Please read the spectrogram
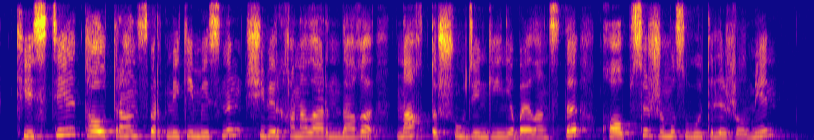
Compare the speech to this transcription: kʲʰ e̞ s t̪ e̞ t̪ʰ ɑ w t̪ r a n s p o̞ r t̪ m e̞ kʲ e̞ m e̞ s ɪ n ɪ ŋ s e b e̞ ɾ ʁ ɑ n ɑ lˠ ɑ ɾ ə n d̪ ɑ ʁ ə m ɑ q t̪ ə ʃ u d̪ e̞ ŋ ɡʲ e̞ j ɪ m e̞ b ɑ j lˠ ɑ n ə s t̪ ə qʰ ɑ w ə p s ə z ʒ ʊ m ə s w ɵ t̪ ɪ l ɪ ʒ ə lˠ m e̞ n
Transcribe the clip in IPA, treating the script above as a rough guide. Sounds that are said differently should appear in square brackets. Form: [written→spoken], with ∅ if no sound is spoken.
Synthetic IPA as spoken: kʲʰ e̞ s t̪ e̞ t̪ʰ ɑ w t̪ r a n s p o̞ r t̪ m e̞ kʲ e̞ m e̞ s ɪ n ɪ ŋ [s→ʃ] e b e̞ ɾ [ʁ→χ] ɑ n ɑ lˠ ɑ ɾ ə n d̪ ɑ ʁ ə [m→n] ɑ q t̪ ə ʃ u d̪ e̞ ŋ ɡʲ e̞ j ɪ [m→n] e̞ b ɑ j lˠ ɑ n ə s t̪ ə qʰ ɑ w ə p s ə z ʒ ʊ m ə s w ɵ t̪ ɪ l ɪ ʒ ə lˠ m e̞ n

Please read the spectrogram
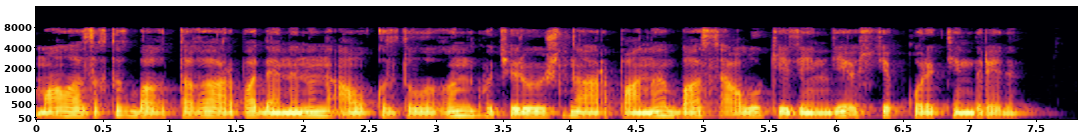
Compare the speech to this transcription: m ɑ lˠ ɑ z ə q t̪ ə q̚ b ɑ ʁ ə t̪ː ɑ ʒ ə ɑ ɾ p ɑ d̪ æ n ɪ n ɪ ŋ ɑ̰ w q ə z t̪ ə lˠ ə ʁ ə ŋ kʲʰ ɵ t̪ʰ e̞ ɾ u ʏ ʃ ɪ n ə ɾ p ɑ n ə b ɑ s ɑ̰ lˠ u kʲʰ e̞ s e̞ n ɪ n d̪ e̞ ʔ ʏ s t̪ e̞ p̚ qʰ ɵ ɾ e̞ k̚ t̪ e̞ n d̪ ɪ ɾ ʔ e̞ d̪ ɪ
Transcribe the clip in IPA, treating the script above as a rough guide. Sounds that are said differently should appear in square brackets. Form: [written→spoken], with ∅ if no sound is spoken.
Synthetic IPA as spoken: m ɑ lˠ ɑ z ə q t̪ ə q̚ b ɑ ʁ ə t̪ː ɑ [ʒ→ʁ] ə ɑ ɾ p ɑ d̪ æ n ɪ n ɪ ŋ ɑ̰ w q ə z [t̪→d̪] ə lˠ ə ʁ ə ŋ kʲʰ ɵ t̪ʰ e̞ ɾ u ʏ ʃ ɪ n [ə→ɑ] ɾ p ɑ n ə b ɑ s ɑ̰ lˠ u kʲʰ e̞ [s→z] e̞ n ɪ n d̪ e̞ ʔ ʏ s t̪ e̞ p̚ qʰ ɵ ɾ e̞ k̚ t̪ e̞ n d̪ ɪ ɾ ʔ e̞ d̪ ɪ

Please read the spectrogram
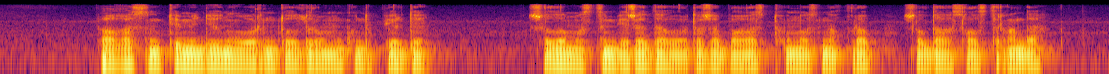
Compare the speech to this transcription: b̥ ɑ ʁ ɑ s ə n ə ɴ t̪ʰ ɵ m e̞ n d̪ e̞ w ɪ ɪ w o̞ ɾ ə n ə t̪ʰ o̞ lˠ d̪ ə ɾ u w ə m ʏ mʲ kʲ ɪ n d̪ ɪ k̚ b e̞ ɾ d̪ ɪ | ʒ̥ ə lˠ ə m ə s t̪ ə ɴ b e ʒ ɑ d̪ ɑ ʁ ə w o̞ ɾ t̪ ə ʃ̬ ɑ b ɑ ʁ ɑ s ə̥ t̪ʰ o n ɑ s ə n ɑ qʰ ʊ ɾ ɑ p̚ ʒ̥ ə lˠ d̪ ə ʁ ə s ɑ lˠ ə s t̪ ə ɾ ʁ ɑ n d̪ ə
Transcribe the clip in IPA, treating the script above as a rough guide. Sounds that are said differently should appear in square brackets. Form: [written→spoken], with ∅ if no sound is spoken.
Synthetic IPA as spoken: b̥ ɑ ʁ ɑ s ə n ə ɴ t̪ʰ ɵ m e̞ n d̪ e̞ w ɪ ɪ w o̞ ɾ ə n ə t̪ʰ o̞ lˠ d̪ ə ɾ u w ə m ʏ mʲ kʲ ɪ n d̪ ɪ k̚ b e̞ ɾ d̪ ɪ | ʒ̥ ə lˠ ə m ə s t̪ ə ɴ b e ʒ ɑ d̪ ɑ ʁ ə w o̞ ɾ t̪ [ə→ɑ] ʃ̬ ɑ b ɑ ʁ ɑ s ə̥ t̪ʰ o n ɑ s ə n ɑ qʰ ʊ ɾ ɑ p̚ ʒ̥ ə lˠ d̪ [ə→ɑ] ʁ ə s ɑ lˠ ə s t̪ ə ɾ ʁ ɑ n d̪ [ə→ɑ]

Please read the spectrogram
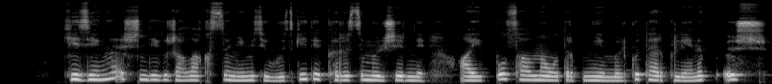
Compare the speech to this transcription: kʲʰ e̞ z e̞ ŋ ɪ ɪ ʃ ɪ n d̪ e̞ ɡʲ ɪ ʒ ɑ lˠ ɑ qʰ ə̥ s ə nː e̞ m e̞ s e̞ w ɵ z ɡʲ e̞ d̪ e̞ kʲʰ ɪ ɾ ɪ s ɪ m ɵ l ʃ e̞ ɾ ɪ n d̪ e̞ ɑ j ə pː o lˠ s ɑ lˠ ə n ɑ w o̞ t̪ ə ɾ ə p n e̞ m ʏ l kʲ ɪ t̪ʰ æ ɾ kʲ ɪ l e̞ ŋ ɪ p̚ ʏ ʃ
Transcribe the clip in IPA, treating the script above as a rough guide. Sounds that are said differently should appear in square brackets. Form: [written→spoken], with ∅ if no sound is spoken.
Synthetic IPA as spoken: kʲʰ e̞ z e̞ ŋ ɪ ɪ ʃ ɪ n d̪ e̞ ɡʲ ɪ ʒ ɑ lˠ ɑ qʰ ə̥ s ə [nː→n] e̞ m e̞ s e̞ w ɵ z ɡʲ e̞ d̪ e̞ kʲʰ ɪ ɾ ɪ s ɪ m ɵ l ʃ e̞ ɾ ɪ n d̪ e̞ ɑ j ə pː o lˠ s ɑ lˠ ə n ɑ w o̞ t̪ ə ɾ ə p n e̞ m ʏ l kʲ ɪ t̪ʰ æ ɾ kʲ ɪ l e̞ [ŋ→n] ɪ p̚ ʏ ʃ

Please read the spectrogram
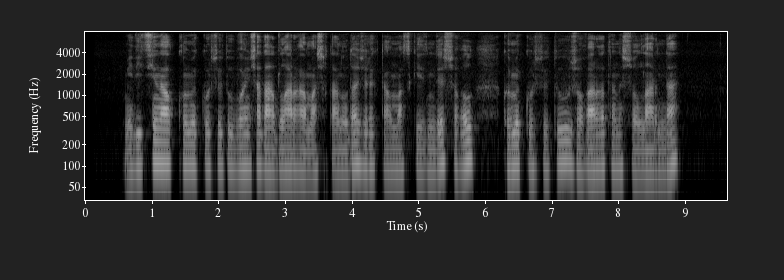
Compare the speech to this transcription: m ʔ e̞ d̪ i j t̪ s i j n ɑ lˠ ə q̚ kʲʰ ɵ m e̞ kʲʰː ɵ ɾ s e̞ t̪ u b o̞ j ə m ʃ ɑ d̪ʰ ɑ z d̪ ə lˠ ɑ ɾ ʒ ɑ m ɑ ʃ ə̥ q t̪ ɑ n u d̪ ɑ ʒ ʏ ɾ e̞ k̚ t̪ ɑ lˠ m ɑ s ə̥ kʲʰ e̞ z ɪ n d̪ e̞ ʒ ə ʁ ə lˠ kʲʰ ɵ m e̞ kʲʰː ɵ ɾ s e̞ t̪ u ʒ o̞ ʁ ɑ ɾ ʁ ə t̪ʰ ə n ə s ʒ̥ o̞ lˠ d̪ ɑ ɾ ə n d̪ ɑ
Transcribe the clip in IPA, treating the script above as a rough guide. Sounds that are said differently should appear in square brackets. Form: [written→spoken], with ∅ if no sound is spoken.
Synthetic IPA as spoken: m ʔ e̞ d̪ i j t̪ s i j n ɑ lˠ ə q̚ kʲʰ ɵ m e̞ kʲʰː ɵ ɾ s e̞ t̪ u b o̞ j ə [m→n] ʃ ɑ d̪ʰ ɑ [z→ʁ] d̪ ə lˠ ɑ ɾ [ʒ→ʁ] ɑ m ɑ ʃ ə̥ q t̪ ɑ n u d̪ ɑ ʒ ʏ ɾ e̞ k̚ t̪ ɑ lˠ m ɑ s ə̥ kʲʰ e̞ z ɪ n d̪ e̞ [ʒ→ʃ] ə ʁ ə lˠ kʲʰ ɵ m e̞ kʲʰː ɵ ɾ s e̞ t̪ u ʒ o̞ ʁ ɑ ɾ ʁ ə t̪ʰ ə n ə s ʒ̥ o̞ lˠ d̪ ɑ ɾ ə n d̪ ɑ

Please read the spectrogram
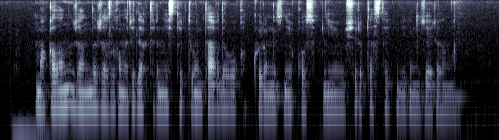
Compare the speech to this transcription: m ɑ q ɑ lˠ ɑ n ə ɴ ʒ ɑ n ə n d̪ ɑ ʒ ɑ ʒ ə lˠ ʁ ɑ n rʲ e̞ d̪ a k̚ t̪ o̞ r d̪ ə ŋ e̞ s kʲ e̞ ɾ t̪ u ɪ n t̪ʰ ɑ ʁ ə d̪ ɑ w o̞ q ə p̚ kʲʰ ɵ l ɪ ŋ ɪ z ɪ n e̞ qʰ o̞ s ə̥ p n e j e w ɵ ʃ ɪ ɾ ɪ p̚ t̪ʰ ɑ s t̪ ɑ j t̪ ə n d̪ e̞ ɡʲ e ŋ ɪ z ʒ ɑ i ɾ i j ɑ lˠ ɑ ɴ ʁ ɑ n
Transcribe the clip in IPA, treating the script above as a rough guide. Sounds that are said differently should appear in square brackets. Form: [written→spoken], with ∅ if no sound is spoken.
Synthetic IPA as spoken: m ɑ q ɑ lˠ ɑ n ə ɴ ʒ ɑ n ə n d̪ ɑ ʒ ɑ [ʒ→z] ə lˠ ʁ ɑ n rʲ e̞ d̪ a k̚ t̪ o̞ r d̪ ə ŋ e̞ s kʲ e̞ ɾ t̪ u ɪ n t̪ʰ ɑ ʁ ə d̪ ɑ w o̞ q ə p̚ kʲʰ ɵ [l→ɾ] ɪ ŋ ɪ z ɪ n e̞ qʰ o̞ s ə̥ p n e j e w ɵ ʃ ɪ ɾ ɪ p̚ t̪ʰ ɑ s t̪ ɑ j t̪ ə n d̪ e̞ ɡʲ e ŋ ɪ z ʒ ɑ [i→j] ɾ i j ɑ lˠ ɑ ɴ ʁ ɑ n

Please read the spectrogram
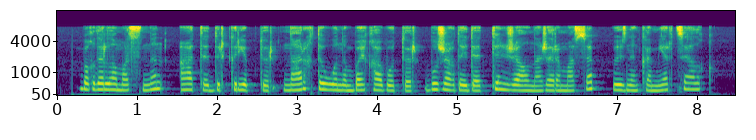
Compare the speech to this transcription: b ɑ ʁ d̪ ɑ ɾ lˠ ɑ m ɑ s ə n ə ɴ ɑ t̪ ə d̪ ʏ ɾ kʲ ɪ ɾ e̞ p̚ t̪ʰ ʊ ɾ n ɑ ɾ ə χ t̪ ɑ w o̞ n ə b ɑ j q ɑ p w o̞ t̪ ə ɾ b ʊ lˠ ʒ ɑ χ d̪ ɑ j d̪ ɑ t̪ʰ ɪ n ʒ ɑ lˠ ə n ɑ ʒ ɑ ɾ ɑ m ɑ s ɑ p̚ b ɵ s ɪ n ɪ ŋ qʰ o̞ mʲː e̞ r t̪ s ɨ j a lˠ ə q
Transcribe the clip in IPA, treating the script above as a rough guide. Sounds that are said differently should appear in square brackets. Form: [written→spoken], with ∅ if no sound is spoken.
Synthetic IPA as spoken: b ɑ ʁ d̪ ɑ ɾ lˠ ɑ m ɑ s ə n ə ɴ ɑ t̪ ə d̪ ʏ ɾ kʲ ɪ ɾ e̞ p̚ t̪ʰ ʊ ɾ n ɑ ɾ ə χ t̪ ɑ w o̞ n ə b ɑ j q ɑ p w o̞ t̪ ə ɾ b ʊ lˠ ʒ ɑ [χ→ʁ] d̪ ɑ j d̪ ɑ t̪ʰ ɪ n ʒ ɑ lˠ ə n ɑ ʒ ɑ ɾ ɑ m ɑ s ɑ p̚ [b→w] ɵ [s→z] ɪ n ɪ ŋ [qʰ→kʰ] o̞ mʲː e̞ r t̪ s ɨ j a lˠ ə q

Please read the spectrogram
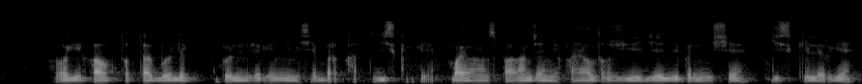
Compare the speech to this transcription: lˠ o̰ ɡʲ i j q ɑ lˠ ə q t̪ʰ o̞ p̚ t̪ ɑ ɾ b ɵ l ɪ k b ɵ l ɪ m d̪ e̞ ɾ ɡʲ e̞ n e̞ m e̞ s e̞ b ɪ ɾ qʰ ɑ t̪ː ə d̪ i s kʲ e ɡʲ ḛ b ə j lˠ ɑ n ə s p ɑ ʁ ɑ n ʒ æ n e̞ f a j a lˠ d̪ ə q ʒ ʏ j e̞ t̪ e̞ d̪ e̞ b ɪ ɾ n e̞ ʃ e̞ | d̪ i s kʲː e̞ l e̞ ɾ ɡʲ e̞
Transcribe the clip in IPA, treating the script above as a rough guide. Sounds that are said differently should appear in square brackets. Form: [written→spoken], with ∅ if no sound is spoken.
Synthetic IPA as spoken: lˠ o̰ ɡʲ i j q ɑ lˠ ə q t̪ʰ o̞ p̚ t̪ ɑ ɾ b ɵ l ɪ k b ɵ l ɪ m d̪ e̞ ɾ ɡʲ e̞ n e̞ m e̞ s e̞ b ɪ ɾ qʰ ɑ t̪ː ə d̪ i s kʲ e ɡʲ ḛ b [ə→ɑ] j lˠ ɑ n ə s p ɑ ʁ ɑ n ʒ æ n e̞ f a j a lˠ d̪ ə q ʒ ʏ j e̞ [t̪→d̪] e̞ d̪ e̞ b ɪ ɾ n e̞ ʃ e̞ | d̪ i s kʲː e̞ l e̞ ɾ ɡʲ e̞

